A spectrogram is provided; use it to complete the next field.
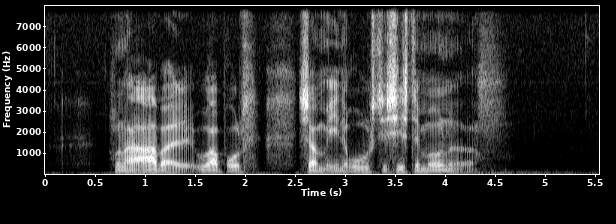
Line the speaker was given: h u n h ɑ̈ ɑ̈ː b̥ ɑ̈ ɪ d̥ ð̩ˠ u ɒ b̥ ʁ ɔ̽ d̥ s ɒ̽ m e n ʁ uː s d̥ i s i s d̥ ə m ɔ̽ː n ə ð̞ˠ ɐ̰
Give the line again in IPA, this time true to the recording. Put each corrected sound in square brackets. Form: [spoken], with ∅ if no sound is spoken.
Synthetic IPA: h u n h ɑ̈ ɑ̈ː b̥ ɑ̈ ɪ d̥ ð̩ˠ u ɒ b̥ ʁ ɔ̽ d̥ s ɒ̽ m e n ʁ uː s d̥ i s i s d̥ ə m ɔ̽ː n ə ð̞ˠ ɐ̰

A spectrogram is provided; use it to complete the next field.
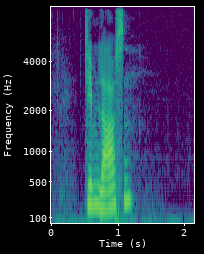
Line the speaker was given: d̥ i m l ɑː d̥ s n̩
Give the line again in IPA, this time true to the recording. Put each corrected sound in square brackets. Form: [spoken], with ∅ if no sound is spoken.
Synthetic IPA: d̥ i m l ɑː [∅] s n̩

